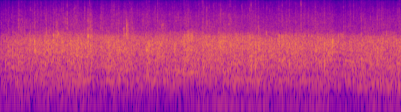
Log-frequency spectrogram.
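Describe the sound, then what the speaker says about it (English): A large crowd gives a sustained, loud round of applause at a charity giving event, the dense clapping holding steady throughout without any talk. "let's give Margaret one more big round of applause"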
